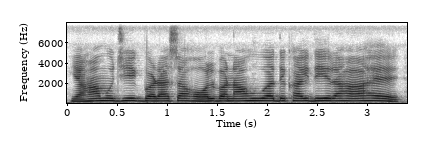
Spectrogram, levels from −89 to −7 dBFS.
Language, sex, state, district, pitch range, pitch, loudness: Hindi, female, Uttar Pradesh, Lalitpur, 225-240 Hz, 235 Hz, -13 LUFS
